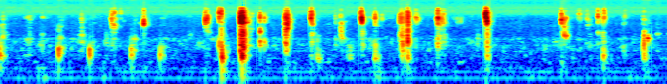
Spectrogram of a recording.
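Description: Close-miked chewing and eating of grilled chicken inasal: irregular wet mouth smacks and sharp clicks of biting, loudest a little before four seconds in.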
